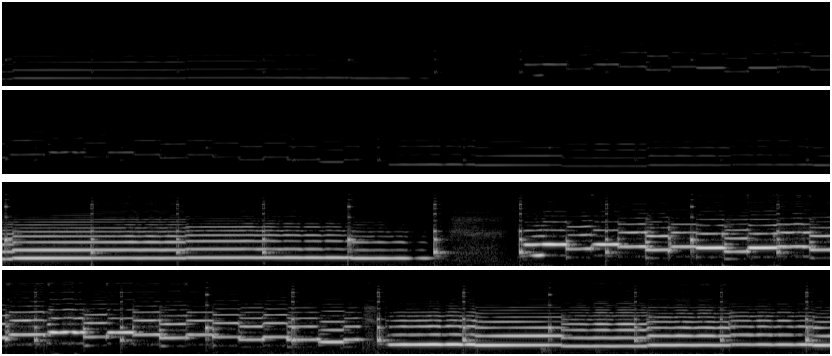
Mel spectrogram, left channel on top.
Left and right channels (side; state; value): left; quieter; 39.9 dB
